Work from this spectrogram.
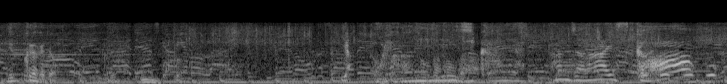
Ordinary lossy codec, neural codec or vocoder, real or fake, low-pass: none; none; real; 7.2 kHz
